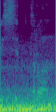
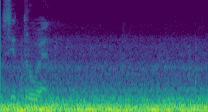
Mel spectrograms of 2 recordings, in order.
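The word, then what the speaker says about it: Citroën: Ang pronounce dito ay citron. Pero pag binasa niyo ng parang pagbasa niyo ng ano, Citroen, Citroen, Citron, Citroine.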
